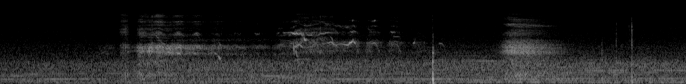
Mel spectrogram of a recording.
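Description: A bird calling a few times, short chirps with a wavering pitch about a second and a half in, three seconds in and five seconds in. A single sharp click sounds midway.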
